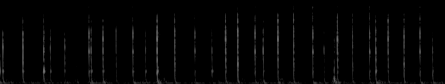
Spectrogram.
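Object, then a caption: Glass phone back tapped with fingernails. Long acrylic nails tap and scratch the bare glass back of a blue iPhone with no case, held in one hand. About 28 quick, sharp clicks come in a rapid, uneven rhythm, each bright and dry with almost no ring or low end. The overall sound is quiet.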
